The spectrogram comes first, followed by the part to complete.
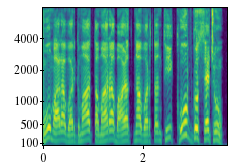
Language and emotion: Gujarati, angry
